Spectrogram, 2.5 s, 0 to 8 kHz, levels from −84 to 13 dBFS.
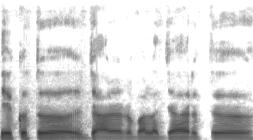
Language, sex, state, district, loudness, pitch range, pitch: Telugu, male, Andhra Pradesh, Krishna, -15 LUFS, 105-110 Hz, 105 Hz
